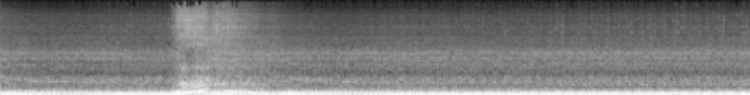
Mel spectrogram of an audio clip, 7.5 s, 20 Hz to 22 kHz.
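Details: Carbureted engine with distributor vacuum advance, ported vs manifold vacuum source being compared, no load, advance seeming to come in around 1500 rpm: smooth idle, quick clean blip with pitch rising and falling back, no misses or clatter; normal revving.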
